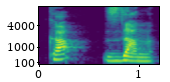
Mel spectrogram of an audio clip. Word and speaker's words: Kazan: K, San ne se dit pas, ça devient Kazan.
